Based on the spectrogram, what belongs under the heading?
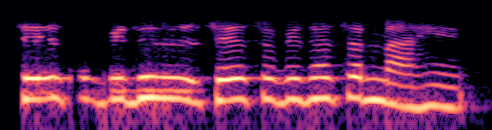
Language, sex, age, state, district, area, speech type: Odia, female, 18-30, Odisha, Kandhamal, rural, conversation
